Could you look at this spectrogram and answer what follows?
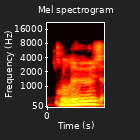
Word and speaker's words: loose: Loose or loose? And the answer is, of course, loose. Okay, it's a S sound, whereas the other one is a Z sound.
